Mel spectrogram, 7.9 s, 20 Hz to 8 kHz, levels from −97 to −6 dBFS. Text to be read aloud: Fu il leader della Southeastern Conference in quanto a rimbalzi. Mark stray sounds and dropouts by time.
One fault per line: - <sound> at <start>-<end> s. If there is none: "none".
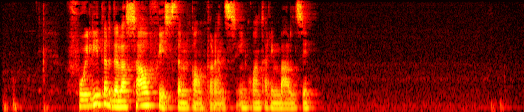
none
